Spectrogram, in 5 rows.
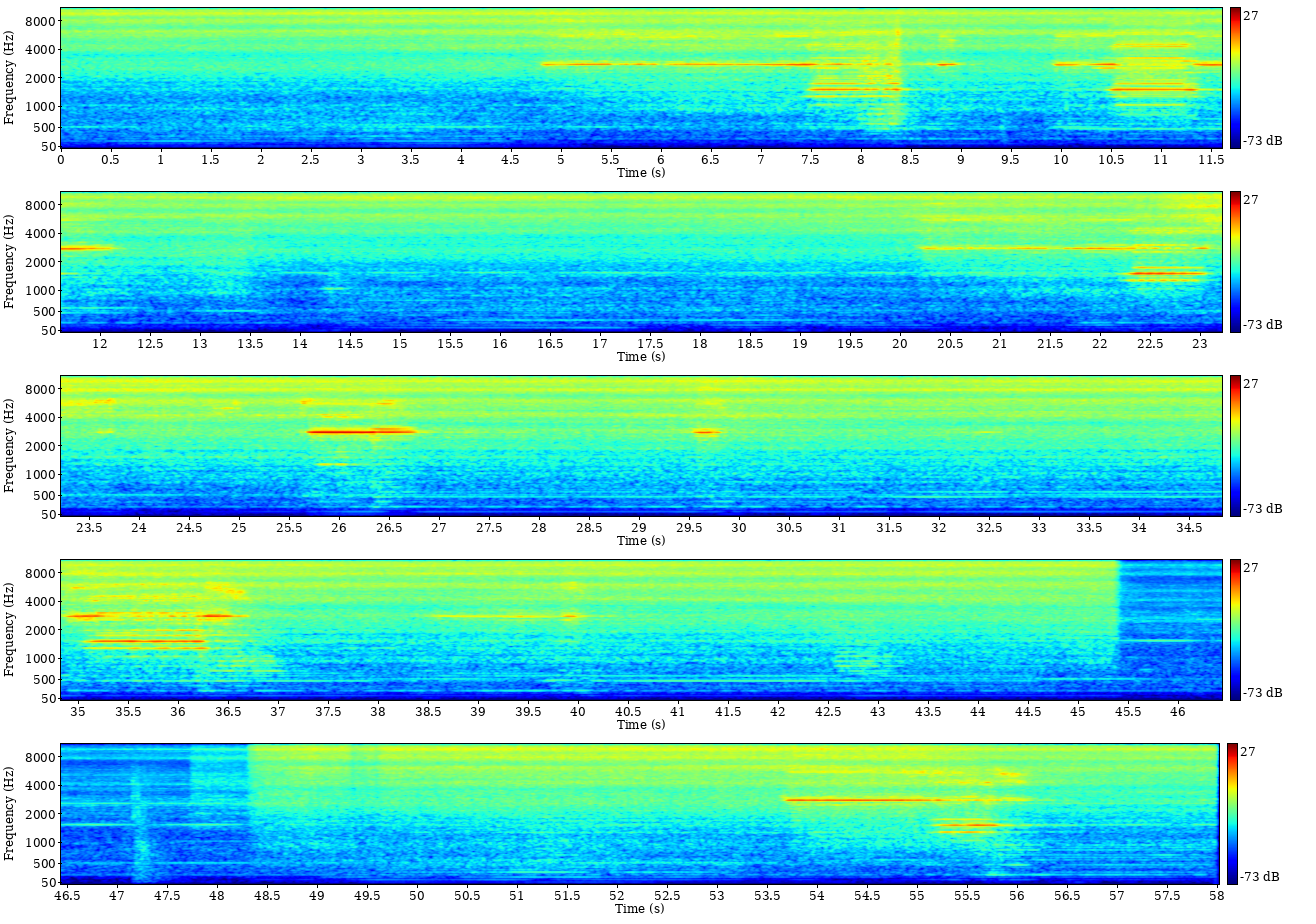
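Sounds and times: milling machine hum: 0.4s - 34.9s.

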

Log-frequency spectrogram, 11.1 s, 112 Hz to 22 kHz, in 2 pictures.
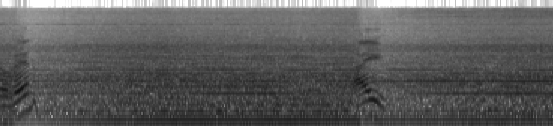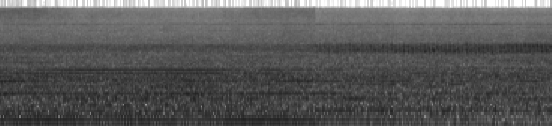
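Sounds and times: machines humming: 0.0s - 11.0s
high machine hiss: 4.7s - 11.0s.

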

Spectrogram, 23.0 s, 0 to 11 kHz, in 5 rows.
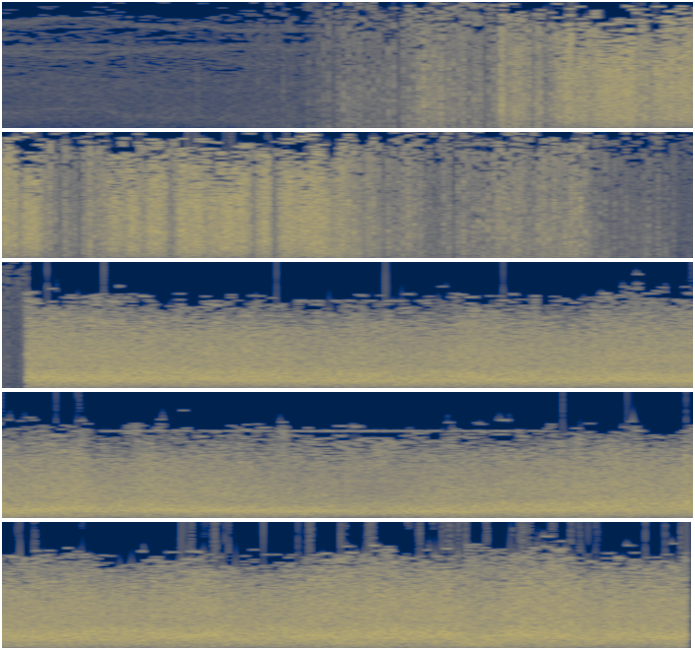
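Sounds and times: crackling radio static: 0.0s - 23.0s
loud steady rushing noise: 0.8s - 23.0s.

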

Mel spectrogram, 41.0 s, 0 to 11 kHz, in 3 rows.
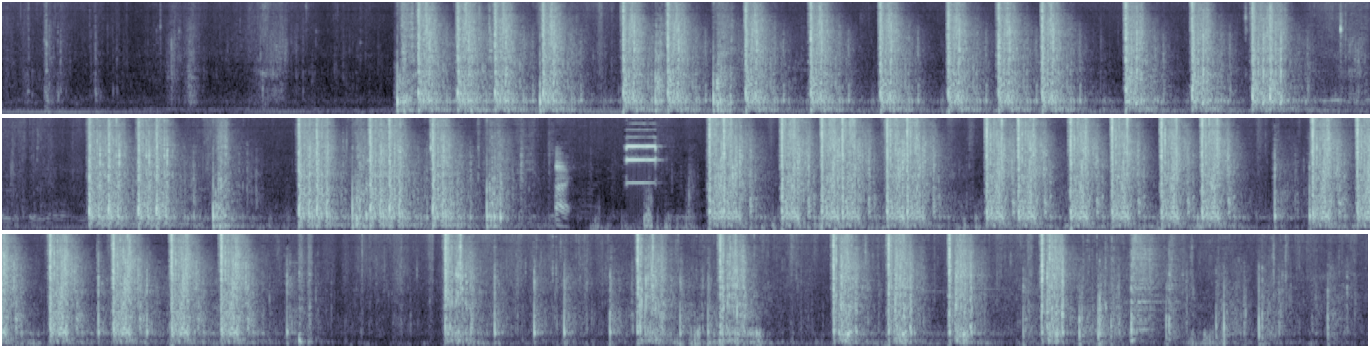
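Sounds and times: rapid gunshots: 3.9s - 13.1s, 14.5s - 18.8s, 20.7s - 30.0s, 31.8s - 35.0s, 35.6s - 40.8s.

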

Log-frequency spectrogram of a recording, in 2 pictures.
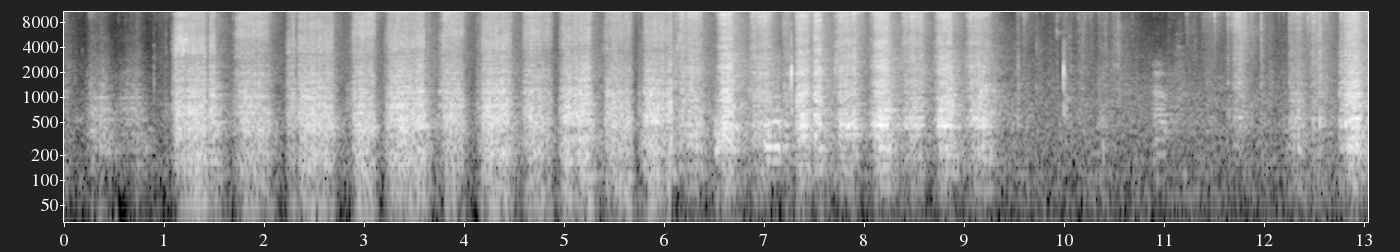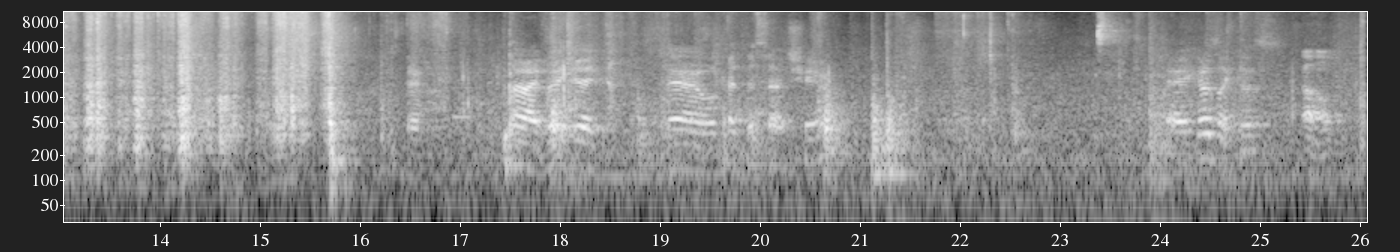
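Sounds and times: hand saw cutting foam board: 0.2s - 9.4s, 11.7s - 16.0s.

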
